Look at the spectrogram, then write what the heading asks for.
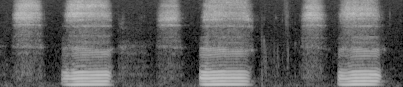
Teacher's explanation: Okay, that's your We call that voicings from the vocal cords, or your voice box, and we call that kind of sound voicing. So z is a voiced consonant, s is a voiceless or unvoiced consonant.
